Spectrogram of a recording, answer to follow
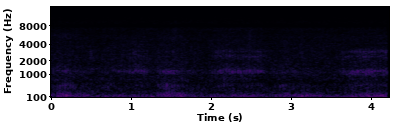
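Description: Faint purring of a domestic cat, a low steady rumble that swells and eases with its breaths, roughly once a second.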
